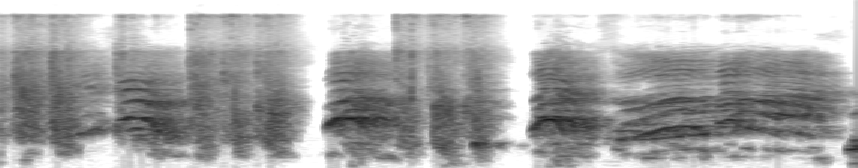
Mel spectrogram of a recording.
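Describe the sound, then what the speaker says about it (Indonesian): Primary-school children join in a 'tepuk semangat' group clap to close a classroom session, a few loud rhythmic clap patterns mixed with chanted voices, broken by short pauses. "Kita tutup dengan tepuk semangat dulu sama-sama ya."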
